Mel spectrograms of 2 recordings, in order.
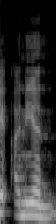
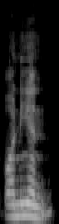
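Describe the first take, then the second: First: अनियन with a short uh start, UN-yun; अनियन, first vowel short and neutral; correct pronunciation. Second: ऑनियन with an open aw start, AW-nyun; the wrong ऑनियन, rounded open first vowel; ऑनियन said aw-nee-un; wrong pronunciation. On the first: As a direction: say अनियन with a schwa, not aw. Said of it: "ना कि ऑनियन". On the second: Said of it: "ऑनियन नहीं कहना इसे". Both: Shown as a demonstration.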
